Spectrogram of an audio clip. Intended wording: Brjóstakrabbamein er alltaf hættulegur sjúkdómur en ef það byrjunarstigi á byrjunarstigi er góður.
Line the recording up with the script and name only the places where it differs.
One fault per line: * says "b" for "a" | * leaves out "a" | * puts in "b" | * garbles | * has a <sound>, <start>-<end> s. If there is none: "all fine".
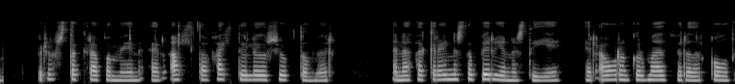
* says "greinist" for "byrjunarstigi"
* puts in "árangur meðferðar"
